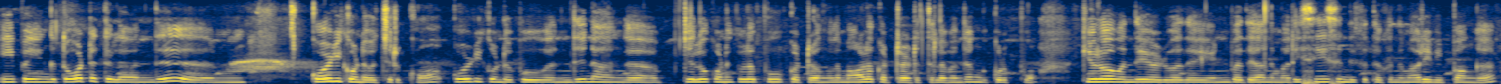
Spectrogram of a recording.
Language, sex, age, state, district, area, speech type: Tamil, female, 30-45, Tamil Nadu, Cuddalore, rural, spontaneous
